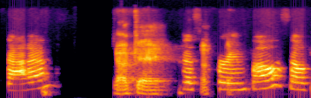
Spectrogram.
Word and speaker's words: FADM: So I pronounce it Fathom, Okay.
